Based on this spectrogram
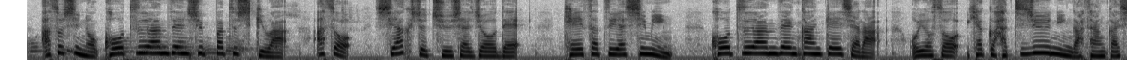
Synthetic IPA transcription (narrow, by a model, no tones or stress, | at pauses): aso̞ɕino̞kʰo̞ːt͡sɨːãnd͡zẽ̞ɰ̃ɕɨpːat͡sɨɕi̥kʲiβaaso̞ | ɕiakɯ̟̥ɕo̞t͡ɕɨːɕaʑo̞ːd̪e̞ | ke̞ːsat͡sɨjaɕimʲĩŋ | kʰo̞ːt͡sɨːãnd͡zẽ̞ŋkãŋke̞ːɕaɾa̰o̞̰jo̞so̞çakɯ̟hat͡ɕiʑɨːɲ̟ĩŋɡasãŋkaɕ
